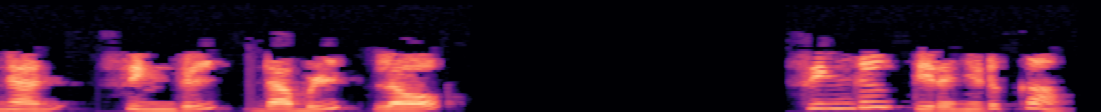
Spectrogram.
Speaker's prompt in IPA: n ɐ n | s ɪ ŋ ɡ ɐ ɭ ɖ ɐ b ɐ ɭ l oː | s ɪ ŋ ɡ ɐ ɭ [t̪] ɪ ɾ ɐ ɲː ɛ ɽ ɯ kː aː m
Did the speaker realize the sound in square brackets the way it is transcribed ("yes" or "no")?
yes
